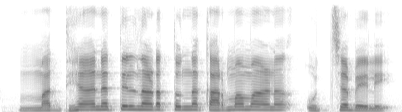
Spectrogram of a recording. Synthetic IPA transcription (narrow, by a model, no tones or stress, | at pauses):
mɐd̪ʱjaːnɐt̪ːilnɐɽɐt̪ːunːɐkɐrmɐmaːɳɨut͡ɕːɐbeli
